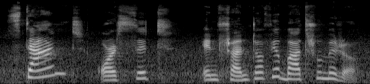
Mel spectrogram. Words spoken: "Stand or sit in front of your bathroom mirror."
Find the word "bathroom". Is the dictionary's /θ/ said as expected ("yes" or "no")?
no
